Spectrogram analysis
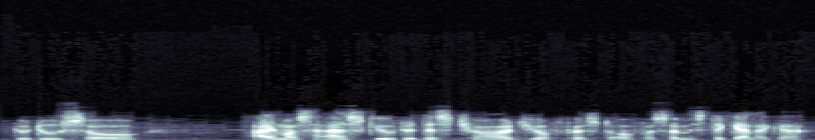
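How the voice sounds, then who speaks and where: Deep, stately old Chinese patriarch. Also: male voice, sing-song. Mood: grave warning. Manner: formal, stately, measured oratory. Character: elderly dignified Chinese patriarch, solemn, fatherly employer. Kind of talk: 1940s radio drama acting. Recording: muffled vintage radio recording, music behind.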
